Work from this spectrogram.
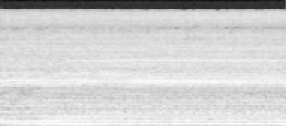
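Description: Engine of a Mitsubishi Minicab with a suspected bad fuel pump and low power, a steady droning hum with a constant low tone, faint and even with no clear rise in pitch.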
